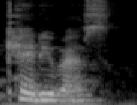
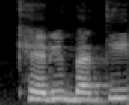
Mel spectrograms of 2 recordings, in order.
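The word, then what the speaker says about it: Kiribati: इसको प्रोनाउंस ऐसे ही करते हैं, खेरीबास। खेरीबती नहीं होगा, खेरीबास है ये, ओके?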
